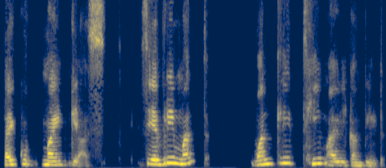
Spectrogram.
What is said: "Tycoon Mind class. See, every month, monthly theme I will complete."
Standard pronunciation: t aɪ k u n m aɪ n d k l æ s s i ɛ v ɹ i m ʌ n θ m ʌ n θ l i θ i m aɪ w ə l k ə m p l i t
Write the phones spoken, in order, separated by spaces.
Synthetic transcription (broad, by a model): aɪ k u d m aɪ n d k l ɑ s s i ɛ v ɹ i m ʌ n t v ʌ n t l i t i m aɪ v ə l k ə m p l i t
